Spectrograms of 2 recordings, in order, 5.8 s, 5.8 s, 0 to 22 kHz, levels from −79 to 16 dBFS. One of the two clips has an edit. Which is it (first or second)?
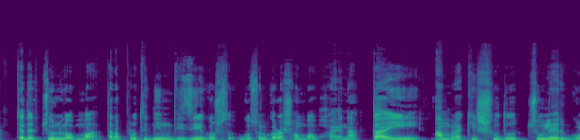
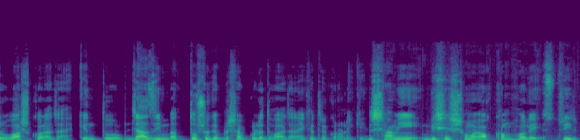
second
